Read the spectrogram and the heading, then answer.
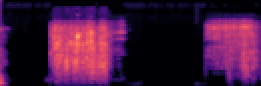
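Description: A deck of cards being shuffled, two quick riffling bursts of rapid crisp flutter separated by a short pause, with no talking.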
